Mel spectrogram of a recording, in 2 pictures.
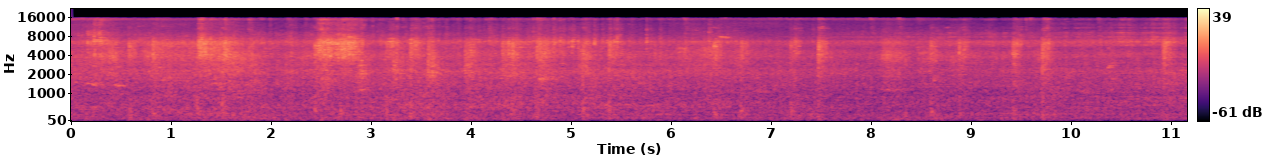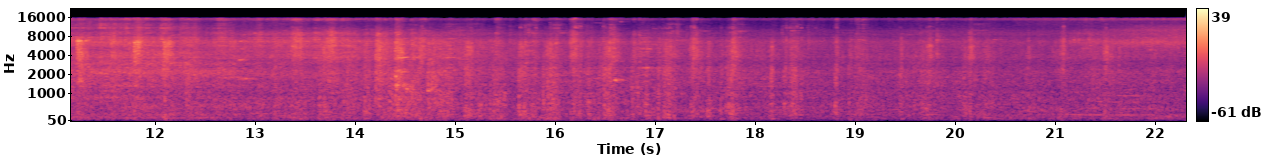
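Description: Freight train wagons rolling past at close range, covered hopper wagons and then empty container flat wagons, their wheels clattering over the rail joints with many sharp knocks. The clatter is loud at first and slowly eases toward the end.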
